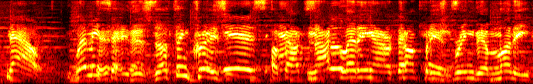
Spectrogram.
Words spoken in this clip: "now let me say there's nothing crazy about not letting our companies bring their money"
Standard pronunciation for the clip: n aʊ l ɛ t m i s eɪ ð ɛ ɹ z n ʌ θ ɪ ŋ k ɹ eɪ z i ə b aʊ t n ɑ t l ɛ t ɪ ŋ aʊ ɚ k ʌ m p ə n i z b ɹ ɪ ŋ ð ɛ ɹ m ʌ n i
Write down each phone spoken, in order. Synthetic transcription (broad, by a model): n aʊ l ɛ t m i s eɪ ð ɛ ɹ z n ʌ θ ɪ ŋ k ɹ eɪ z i ə b aʊ t n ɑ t l ɛ t ɪ ŋ aʊ ɚ k ʌ m p ə n i z b ɹ ɪ ŋ ð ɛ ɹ m ʌ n i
